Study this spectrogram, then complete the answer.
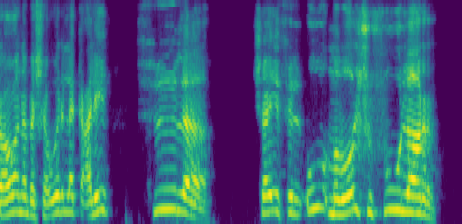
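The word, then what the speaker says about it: Füller: لانها مش او بس، ده او عليها املاوت فبضم بقي قوي فبقول فولا، فولا، فولا. الكتاب بوخ، اللي تسي ها هنا بتتنطق زي الخه بتاعت العربي كده، بوخ، بوخ.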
